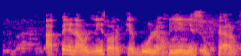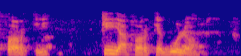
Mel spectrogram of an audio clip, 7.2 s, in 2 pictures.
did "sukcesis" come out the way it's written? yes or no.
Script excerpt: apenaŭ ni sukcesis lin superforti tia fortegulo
no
